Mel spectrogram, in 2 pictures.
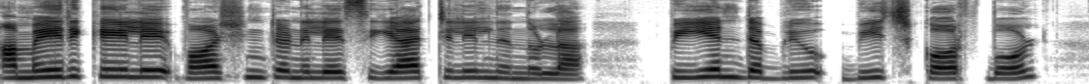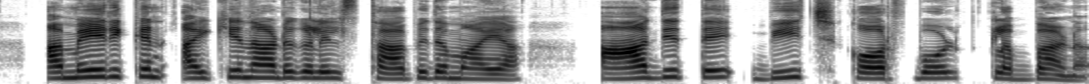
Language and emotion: Malayalam, neutral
